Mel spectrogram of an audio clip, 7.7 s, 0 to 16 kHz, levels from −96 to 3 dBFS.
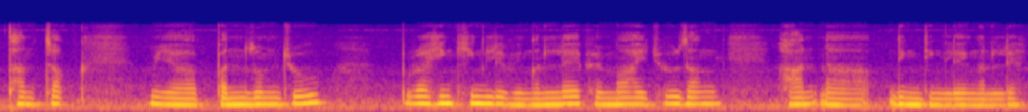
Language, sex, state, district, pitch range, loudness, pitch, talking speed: Wancho, female, Arunachal Pradesh, Longding, 170-195 Hz, -14 LUFS, 180 Hz, 170 wpm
